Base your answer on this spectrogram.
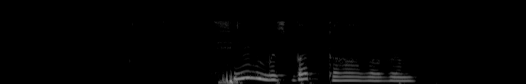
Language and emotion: Russian, sad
